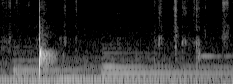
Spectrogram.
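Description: A single short, loud pop about half a second in, rising quickly in pitch, as a yellow float half and a clear plastic cup are pressed together by hand. Background music plays throughout.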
